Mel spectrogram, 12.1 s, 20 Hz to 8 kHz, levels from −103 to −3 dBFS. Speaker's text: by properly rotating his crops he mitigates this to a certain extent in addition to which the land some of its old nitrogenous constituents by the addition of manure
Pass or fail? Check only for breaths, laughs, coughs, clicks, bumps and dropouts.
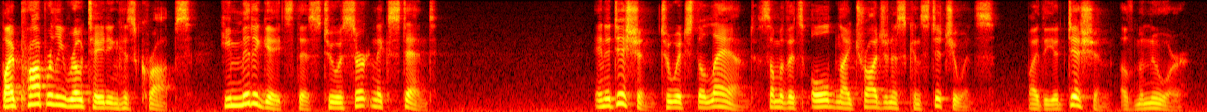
pass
